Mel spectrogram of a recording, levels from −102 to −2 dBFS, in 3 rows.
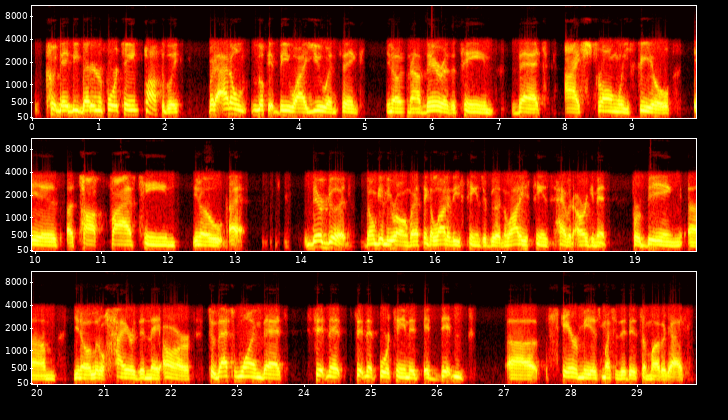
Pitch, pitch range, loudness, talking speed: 110 Hz, 100-125 Hz, -22 LUFS, 185 wpm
